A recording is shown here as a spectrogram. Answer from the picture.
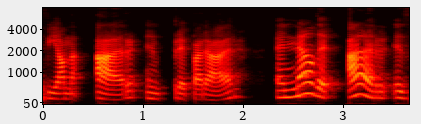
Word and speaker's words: preparar: in the consonant ere, my emphasis naturally wants to fall on the last syllable instead of the second to last. Preparar.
